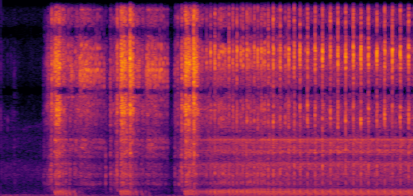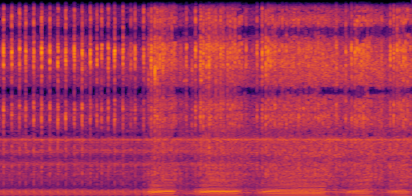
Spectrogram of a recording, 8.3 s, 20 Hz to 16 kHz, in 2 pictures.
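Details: Stihl KM94RC combi two-stroke after an engine refurb, cold start on choke and primer: a few pulls, then it catches into a steady, even buzz with light throttle blips; runs well, main problem thought to be in the carb.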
